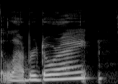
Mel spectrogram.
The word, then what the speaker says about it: labradorite: It's a yoni labradorite.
